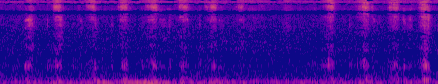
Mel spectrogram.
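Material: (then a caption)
Paper. A mechanical pencil tip makes continuous small drawing strokes on the white paper page of a spiral sketchbook resting on a desk. Quiet, rapid scratchy strokes repeat with bright, brief ticks over a soft low rumble.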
